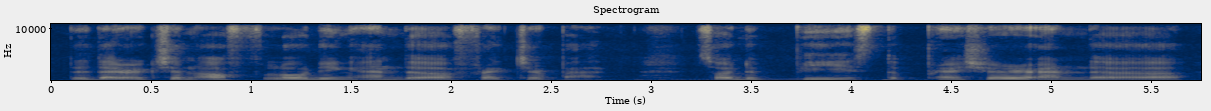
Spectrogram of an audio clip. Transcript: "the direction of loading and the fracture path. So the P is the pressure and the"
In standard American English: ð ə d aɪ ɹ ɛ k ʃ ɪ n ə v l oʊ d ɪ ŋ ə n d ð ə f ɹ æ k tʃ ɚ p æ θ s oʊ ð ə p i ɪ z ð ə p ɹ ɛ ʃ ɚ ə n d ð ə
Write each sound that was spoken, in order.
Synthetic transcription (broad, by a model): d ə d aɪ ɹ ɛ k ʃ ɪ n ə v l oʊ d ɪ ŋ ə n d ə f ɹ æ k tʃ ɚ p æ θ s oʊ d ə p i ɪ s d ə p ɹ ɛ ʃ ɚ ə n d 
